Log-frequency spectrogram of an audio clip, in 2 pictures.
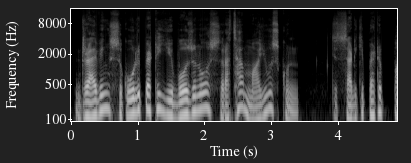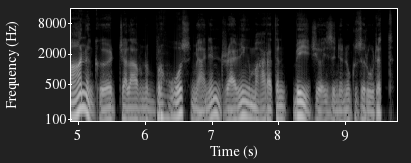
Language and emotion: Kashmiri, sad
